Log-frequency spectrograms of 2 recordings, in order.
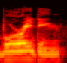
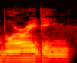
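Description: First: It is said with English vowels and an r. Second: It is said with English vowels and an r.

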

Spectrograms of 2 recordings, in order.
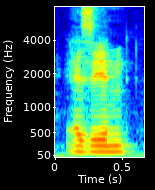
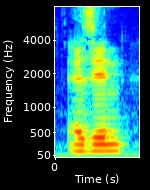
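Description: No difference in how they are said.

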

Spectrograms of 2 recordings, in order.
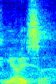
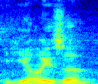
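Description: First: The middle consonant is a soft 's' sound. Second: The middle consonant is a buzzing 'z' sound. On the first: The speaker calls it right. "the Z becomes that kind of soft S sound" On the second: The speaker calls it wrong. "Most people pronounce this Yaisa, pronouncing the Z as we would in English"

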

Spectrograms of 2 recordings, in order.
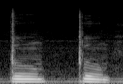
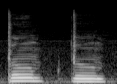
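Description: No difference in how they are said.

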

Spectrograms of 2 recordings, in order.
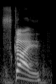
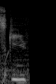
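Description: First: The word starts with s and rhymes with tithe. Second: The word starts with sk and ends in eeth. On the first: The speaker calls it right. "it's a scythe, is it not?" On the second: The speaker calls it wrong. "I never say this tool right. I call it a skeeth"

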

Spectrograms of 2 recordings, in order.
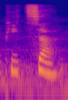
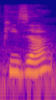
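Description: First: The middle consonant is a ts sound. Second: The middle consonant is a plain z sound. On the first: The speaker calls it right. "we say pizza. So the tsa, that's the sound of tzadik" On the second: The speaker calls it wrong. "it's spelled with two Z's, we don't pronounce it as pizza"

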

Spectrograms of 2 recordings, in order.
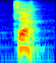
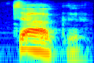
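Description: First: The final consonant is closed, not released. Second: The final consonant is fully released. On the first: The speaker calls it right. "just 짝. Close the syllable" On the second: The speaker calls it wrong. "this is not 짝"

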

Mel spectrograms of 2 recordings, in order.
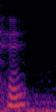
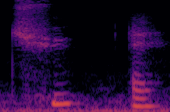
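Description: First: The two words are squeezed into one short syllable. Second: Both words are said fully and separately. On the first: "if someone is speaking fast, it might sound like te" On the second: "but you can say"

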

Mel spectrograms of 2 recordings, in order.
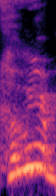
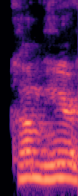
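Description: First: The pitch moves up and down musically. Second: The pitch stays flat and level throughout. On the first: It is affectionate talk like speaking to a pet or baby. "hear all those notes, listen to the difference" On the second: It sounds mechanical and unemotional. "I'm robotic"

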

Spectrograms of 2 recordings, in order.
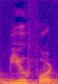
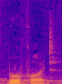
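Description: First: The name is said the local Southern way. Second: The name is said the French way. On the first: This is how local residents say the name. "They call it Beaufort down there" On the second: This is the original French way of saying the name. "That's the French pronunciation"

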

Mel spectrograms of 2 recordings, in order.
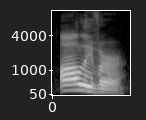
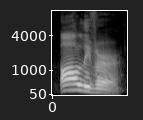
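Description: No difference in how they are said.

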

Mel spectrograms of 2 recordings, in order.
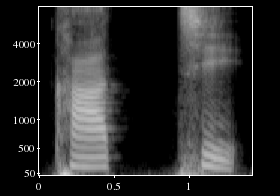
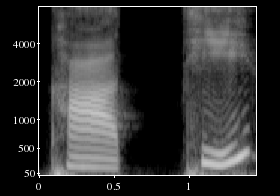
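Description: First: The middle consonant is a ch sound. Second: The middle consonant is a plain t sound. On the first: The speaker calls it right. "It must be 같이, ch sound" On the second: The speaker calls it wrong. "We will not pronounce it"

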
